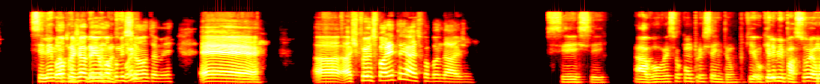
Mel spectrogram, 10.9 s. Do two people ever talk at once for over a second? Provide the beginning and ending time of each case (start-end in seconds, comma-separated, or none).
0.8-2.0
